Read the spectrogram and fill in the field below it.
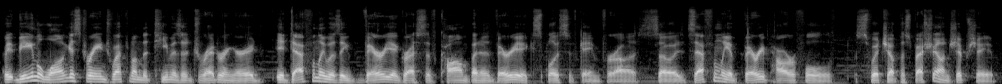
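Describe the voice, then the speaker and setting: Young guy co-casting esports, lowish voice, dry teasing takes, bit of music behind. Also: lively intonation, fast, hardly any pauses. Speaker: esports co-caster. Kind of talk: color commentary.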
